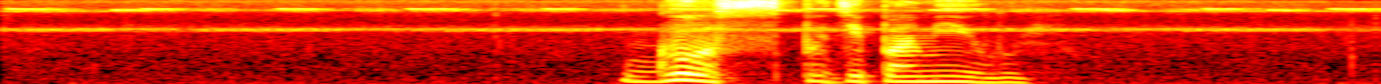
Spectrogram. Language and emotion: Russian, angry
